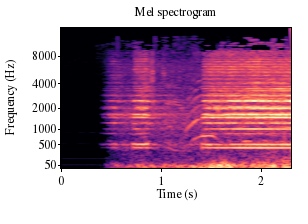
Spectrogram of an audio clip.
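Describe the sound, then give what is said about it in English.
Car horns honk on a Friday evening in support of protesters on a street corner in Menominee, near the Michigan-Wisconsin border: loud sustained blasts, with a second horn joining partway through, over a low traffic rumble. “On this Friday evening, cars honk in support of protesters who stand on a street corner in Menominee, just across the border from Marinette.”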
